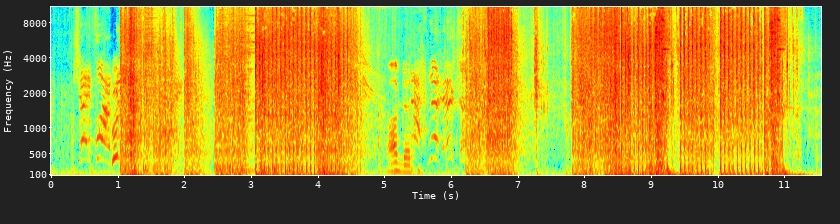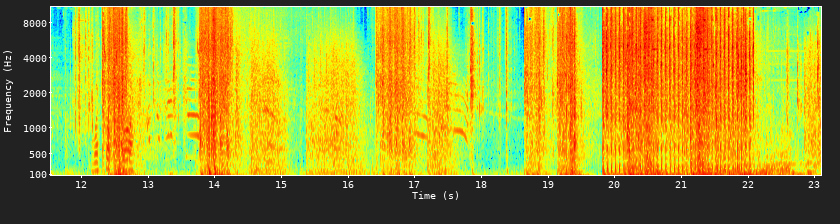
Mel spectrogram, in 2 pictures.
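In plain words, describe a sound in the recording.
Rapid gunfire bursts loudly from a submachine gun.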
